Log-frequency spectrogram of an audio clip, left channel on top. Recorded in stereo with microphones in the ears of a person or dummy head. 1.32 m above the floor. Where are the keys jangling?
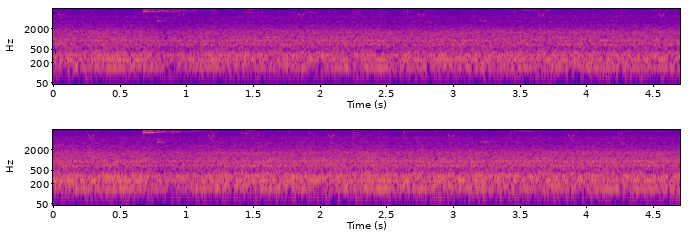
15° right (ahead or behind), 2.0 m; by 4.6 s 20° right (ahead or behind), 4.5 m.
